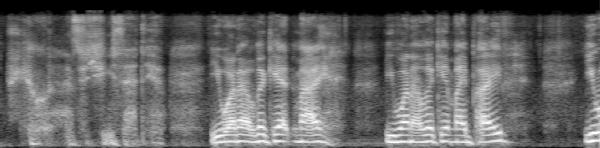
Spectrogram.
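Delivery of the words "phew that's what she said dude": unvoiced whispered aside; soft conspiratorial whisper. Real, not acted. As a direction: slip the joke out under your breath. Aside joke after tight line.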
